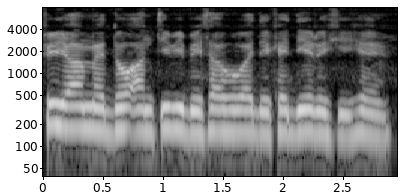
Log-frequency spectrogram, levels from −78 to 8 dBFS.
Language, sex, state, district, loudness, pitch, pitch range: Hindi, male, Arunachal Pradesh, Lower Dibang Valley, -13 LUFS, 155 Hz, 150-170 Hz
